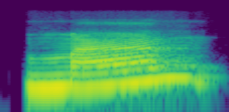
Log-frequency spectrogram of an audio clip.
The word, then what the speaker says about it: man: explain the word mantra man m-a-n very similar it pronounced in the same way as man is in english means the mind or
